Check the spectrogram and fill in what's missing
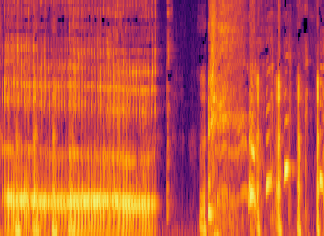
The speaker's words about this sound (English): This is the most burpy episode of the Going Deep.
